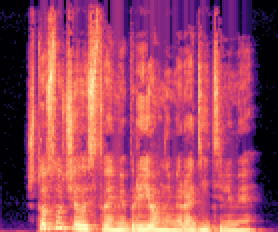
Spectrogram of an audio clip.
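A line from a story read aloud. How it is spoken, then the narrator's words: Plain. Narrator (Russian): спросила я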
